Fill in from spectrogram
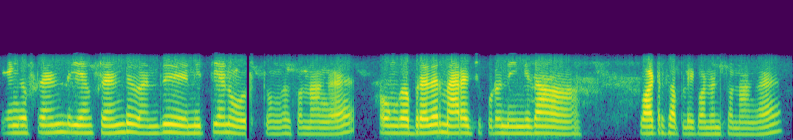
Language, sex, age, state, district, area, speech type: Tamil, female, 30-45, Tamil Nadu, Cuddalore, rural, conversation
